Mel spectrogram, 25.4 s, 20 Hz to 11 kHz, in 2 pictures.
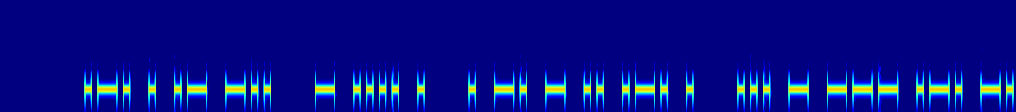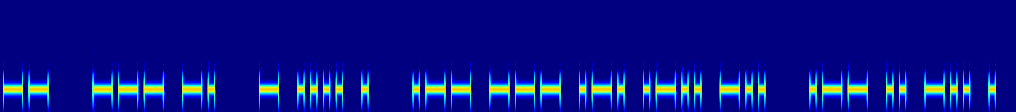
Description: Morse code, heard as a keyed tone, about 15 wpm, 700 Hz. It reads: READ THE ENTIRE STORY ON THE WORLD WIDE
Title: Sentences from Top 1000 Words - Review Part 4 - 15wpm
